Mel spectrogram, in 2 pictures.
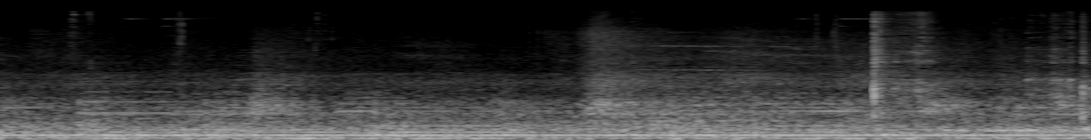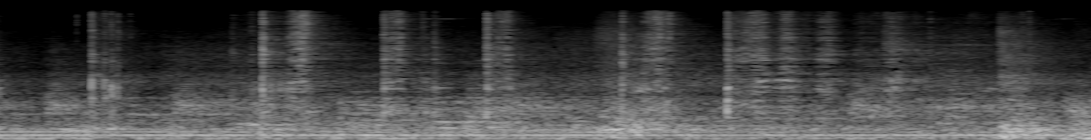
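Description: Metal fork and spoon scraping and clinking against a ceramic baking dish in scattered strokes, more of them from about four seconds in. A steady low hum runs underneath.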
